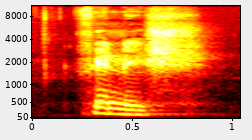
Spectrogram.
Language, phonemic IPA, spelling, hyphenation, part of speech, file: Dutch, /ˈfɪ.nɪʃ/, finish, fi‧nish, noun / verb, Nl-finish.ogg
- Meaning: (noun) finish; end; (verb) inflection of finishen: 1. first-person singular present indicative 2. second-person singular present indicative 3. imperative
